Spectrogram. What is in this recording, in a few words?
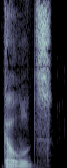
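"golds", British English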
